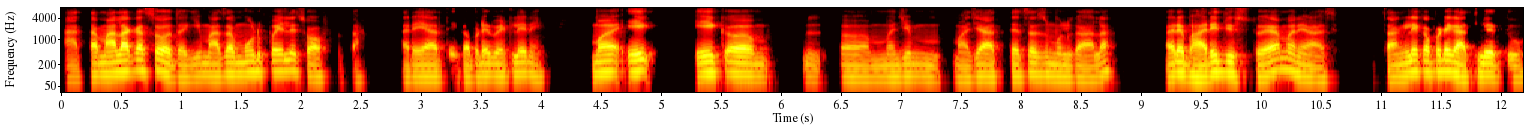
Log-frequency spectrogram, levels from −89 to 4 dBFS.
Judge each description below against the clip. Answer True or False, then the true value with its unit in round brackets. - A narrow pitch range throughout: False (3.7 semitones)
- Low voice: True (105 Hz)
